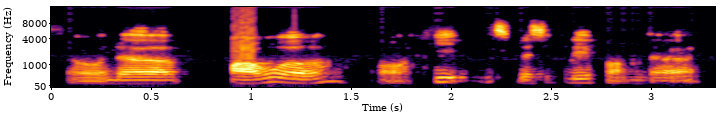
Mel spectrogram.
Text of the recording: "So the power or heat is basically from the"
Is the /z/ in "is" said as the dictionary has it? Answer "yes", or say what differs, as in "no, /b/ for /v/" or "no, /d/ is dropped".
no, /s/ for /z/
